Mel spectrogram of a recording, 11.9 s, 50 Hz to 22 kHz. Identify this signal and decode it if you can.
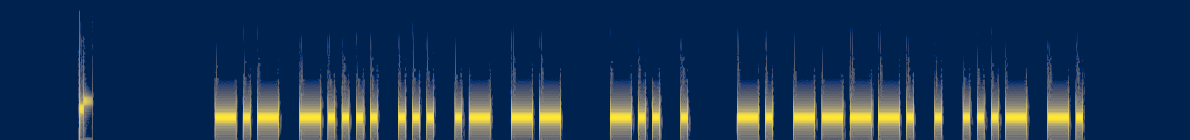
Morse code, heard as a keyed tone, about 17 wpm, 700 Hz. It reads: K6SAM DE N9EVN
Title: USA Callsign DE Callsign - 5 Characters - 17wpm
